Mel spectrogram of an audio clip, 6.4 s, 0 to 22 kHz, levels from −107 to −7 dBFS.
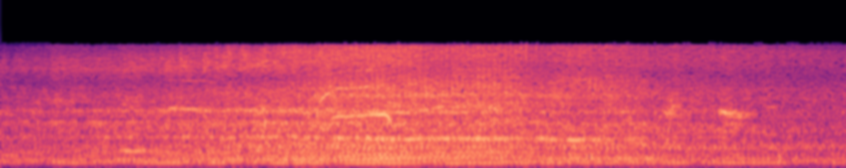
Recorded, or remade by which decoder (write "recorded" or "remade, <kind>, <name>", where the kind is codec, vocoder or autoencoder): recorded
